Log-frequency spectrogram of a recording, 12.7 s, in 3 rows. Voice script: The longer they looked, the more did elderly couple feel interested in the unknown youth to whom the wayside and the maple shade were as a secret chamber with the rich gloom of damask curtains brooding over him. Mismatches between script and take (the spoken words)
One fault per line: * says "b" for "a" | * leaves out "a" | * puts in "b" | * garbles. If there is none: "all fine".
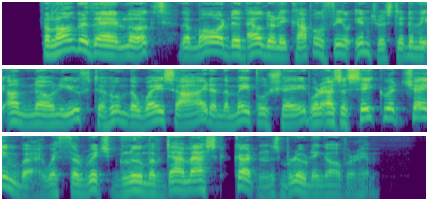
all fine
